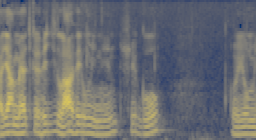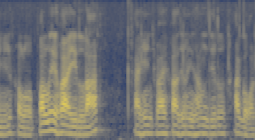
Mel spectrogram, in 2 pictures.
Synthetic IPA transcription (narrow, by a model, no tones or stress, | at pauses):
aiamɛd͡ʒikɐvejd͡ʒilavejʊminĩnʊʃeɡo | iʊminĩnʊfalopɔlevaila | kʰaʒẽt͡ʃɪvajfazeũezɐ̃md̪elaɡɔɾ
